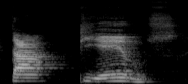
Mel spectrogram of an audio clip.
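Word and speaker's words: ταπεινός: que a pronúncia em português é tapienos, que traz o sentido de literal, que significa não ser levantado ou longe do chão.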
